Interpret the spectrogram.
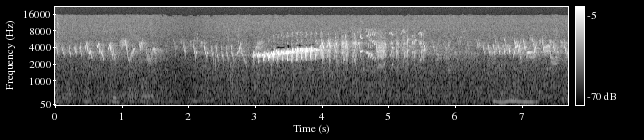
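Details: A redwing on Åstholmen on 29 May 2021 sings a local dialect song of high, quick twittering with a brighter, slightly rising phrase in the middle. Faint low voices or rumble sit underneath.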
